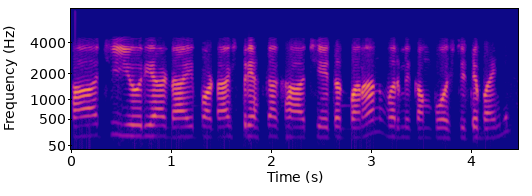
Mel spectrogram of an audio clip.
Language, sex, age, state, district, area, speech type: Kashmiri, male, 18-30, Jammu and Kashmir, Pulwama, urban, conversation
